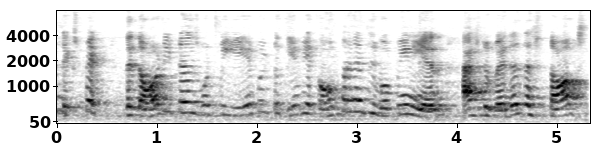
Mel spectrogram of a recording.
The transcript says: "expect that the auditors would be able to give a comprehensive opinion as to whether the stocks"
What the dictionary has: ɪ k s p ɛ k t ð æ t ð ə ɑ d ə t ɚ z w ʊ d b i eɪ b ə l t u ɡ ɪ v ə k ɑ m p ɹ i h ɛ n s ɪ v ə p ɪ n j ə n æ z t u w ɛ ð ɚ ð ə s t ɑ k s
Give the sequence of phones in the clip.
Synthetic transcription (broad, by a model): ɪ k s p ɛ k t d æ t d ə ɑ d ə t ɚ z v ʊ d b i eɪ b ə l t u ɡ ɪ v ə k ɑ m p ɹ i h ɛ n s ɪ v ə p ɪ n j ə n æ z t u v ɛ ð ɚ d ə s t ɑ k s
